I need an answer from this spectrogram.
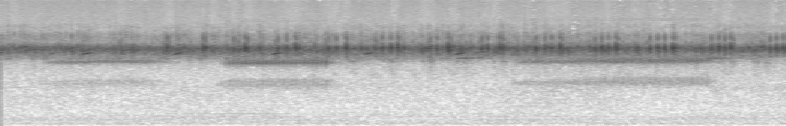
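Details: Nighttime tree frog chorus from the backwoods of North Carolina: loud, pulsing high-pitched trilling throughout, punctuated by a few lower buzzy trills of about one to two seconds each.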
